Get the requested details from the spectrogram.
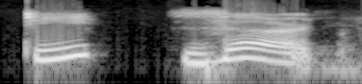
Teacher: Desert penekanannya di suku kata kedua. Desert. Sementara desert di suku kata pertama desert. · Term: penekanan suku kata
